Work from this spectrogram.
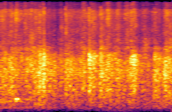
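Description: Church congregation applauding, dense continuous clapping from a crowd filling the room, steady and fairly loud with slight swells.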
